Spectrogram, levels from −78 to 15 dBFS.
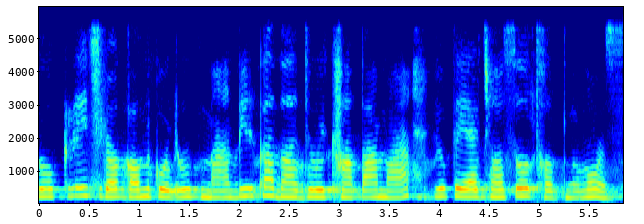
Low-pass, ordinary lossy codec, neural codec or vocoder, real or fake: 5.4 kHz; none; codec, 16 kHz, 1 kbps, FreqCodec, larger model; fake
